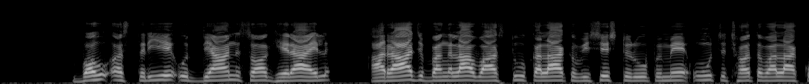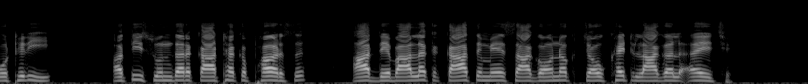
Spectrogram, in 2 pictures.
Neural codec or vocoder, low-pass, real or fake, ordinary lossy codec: none; none; real; none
